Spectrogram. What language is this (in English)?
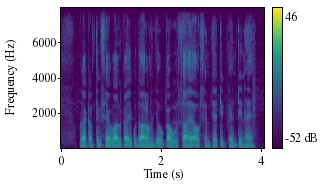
Hindi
